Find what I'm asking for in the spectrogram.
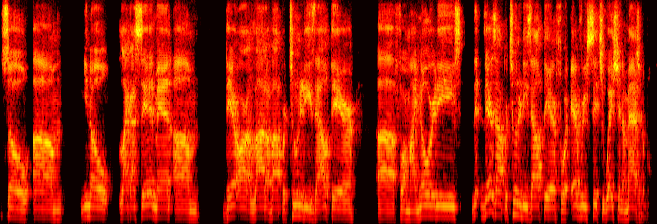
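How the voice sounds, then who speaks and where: A man speaking as a podcast guest in a relaxed, laid-back way, with lots of fillers. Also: mid-range voice, measured pace. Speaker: guest, nonprofit founder. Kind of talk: casual interview chat. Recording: dull lo-fi sound.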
